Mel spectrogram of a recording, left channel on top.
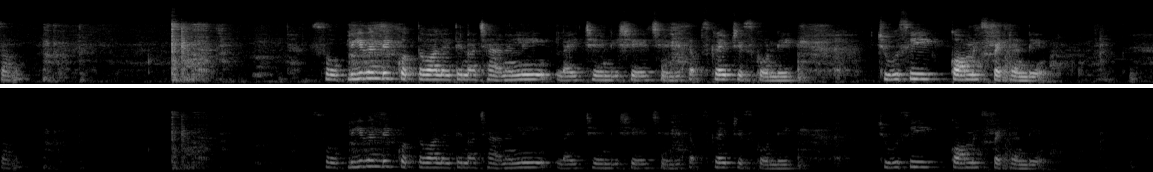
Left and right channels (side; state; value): right; quieter; 18.5 dB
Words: సో ప్లీజ్ అండి, కొత్త వాళ్ళైతే నా ఛానల్ని లైక్ చేయండి, షేర్ చేయండి, సబ్స్క్రైబ్ చేసుకోండి, చూసి కామెంట్స్ పెట్టండి.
